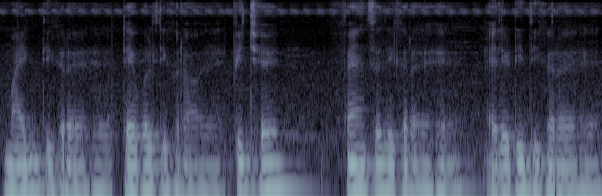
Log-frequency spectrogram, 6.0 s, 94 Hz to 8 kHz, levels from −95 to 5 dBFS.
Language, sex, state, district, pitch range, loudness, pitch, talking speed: Hindi, male, Bihar, Araria, 90-95 Hz, -39 LUFS, 95 Hz, 170 wpm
